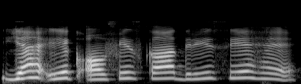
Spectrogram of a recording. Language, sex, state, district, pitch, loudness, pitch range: Hindi, female, Jharkhand, Ranchi, 270 Hz, -15 LUFS, 245-285 Hz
